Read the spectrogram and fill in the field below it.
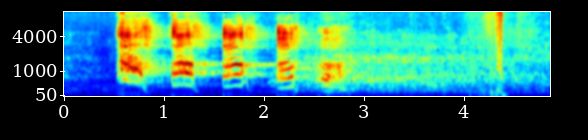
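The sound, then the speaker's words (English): A laughing gull gives a loud series of five harsh, descending calls in quick succession, like a cackling laugh, fading slightly toward the end before a brief sharp click. “That's why it's a laughing seagull, laughing at the brown pelican.”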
